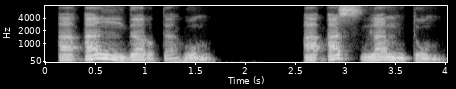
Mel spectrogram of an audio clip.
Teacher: Apa itu tahkik? Ya, tahkik itu adalah membaca huruf hamzah sesuai makhrajnya ya. Jadi mengucapkan huruf hamzah dua kali.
